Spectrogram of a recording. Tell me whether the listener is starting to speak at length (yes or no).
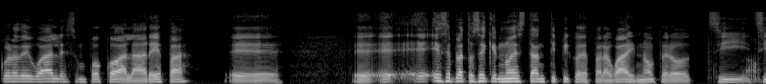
no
